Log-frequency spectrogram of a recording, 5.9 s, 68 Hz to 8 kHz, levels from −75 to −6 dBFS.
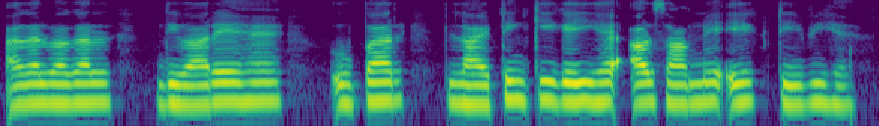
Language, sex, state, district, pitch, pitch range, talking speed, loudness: Hindi, female, Rajasthan, Churu, 175 Hz, 165-180 Hz, 135 wpm, -16 LUFS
